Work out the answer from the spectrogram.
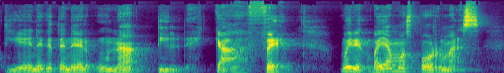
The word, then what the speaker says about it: café: la siguiente palabra es café tiene dos sílabas café eh dónde se pronuncia con la mayor fuerza de voz es en esta sílaba porque decimos café por lo tanto es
